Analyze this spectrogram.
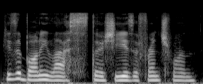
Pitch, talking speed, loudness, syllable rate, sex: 195 Hz, 295 wpm, -16 LUFS, 6.4 syllables/s, female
